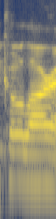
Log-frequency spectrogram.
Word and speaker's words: Kolar: Is it Charlie Kolar next? – It is Charlie Kolar, yeah. – All right. Charlie Kolar at 67 overall.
